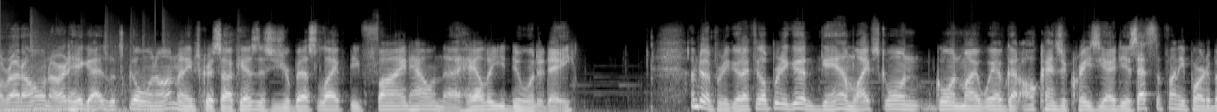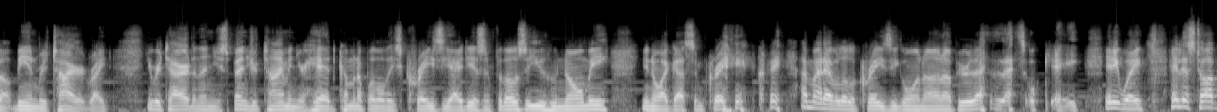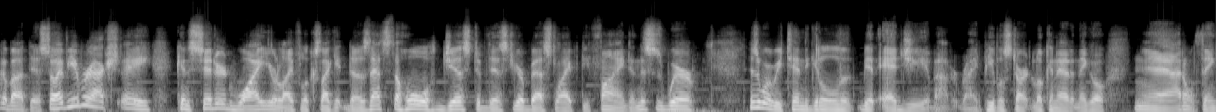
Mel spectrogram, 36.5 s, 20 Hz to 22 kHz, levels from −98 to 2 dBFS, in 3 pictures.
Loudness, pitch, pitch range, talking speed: -19 LUFS, 125 Hz, 115-140 Hz, 265 wpm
